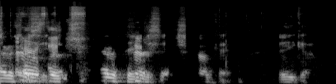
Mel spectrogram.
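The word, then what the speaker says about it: Perišić: And I'm getting a correct pronunciation. Perisic. That's not right either, is it? Perisic? It's Perisic.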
